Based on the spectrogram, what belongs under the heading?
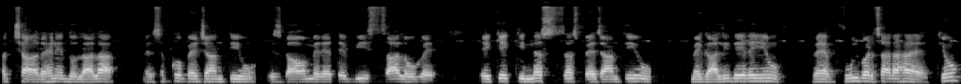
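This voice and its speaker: A man's voice: medium pitch, flat delivery, moderate pace, a little mellow, dry recording, close to an everyday voice. A man voicing a fiery, quarrelsome village woman who scolds and taunts, in a storybook reading. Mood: angry.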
